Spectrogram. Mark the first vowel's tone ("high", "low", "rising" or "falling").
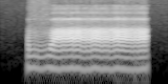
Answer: low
